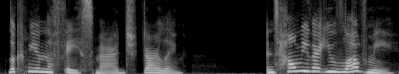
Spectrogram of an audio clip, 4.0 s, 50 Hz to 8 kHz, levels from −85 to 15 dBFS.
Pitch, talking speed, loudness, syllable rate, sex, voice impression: 285 Hz, 210 wpm, -16 LUFS, 5.4 syllables/s, female, feminine, young, tensed, powerful, soft, slightly muffled, cute, calm, friendly, lively, slightly kind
